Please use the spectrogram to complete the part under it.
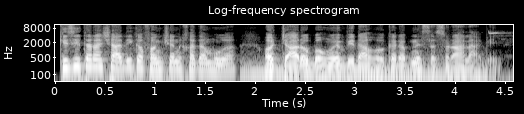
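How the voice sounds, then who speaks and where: A man's voice: mid-range voice, moderate pace, darkish tone, slight background noise. A man reading scripted storybook narration for a cartoon family tale.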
